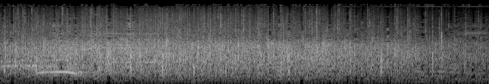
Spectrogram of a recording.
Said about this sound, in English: How many people out there have seen Chris Rock's HBO special? Give a hand clap if you saw it.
